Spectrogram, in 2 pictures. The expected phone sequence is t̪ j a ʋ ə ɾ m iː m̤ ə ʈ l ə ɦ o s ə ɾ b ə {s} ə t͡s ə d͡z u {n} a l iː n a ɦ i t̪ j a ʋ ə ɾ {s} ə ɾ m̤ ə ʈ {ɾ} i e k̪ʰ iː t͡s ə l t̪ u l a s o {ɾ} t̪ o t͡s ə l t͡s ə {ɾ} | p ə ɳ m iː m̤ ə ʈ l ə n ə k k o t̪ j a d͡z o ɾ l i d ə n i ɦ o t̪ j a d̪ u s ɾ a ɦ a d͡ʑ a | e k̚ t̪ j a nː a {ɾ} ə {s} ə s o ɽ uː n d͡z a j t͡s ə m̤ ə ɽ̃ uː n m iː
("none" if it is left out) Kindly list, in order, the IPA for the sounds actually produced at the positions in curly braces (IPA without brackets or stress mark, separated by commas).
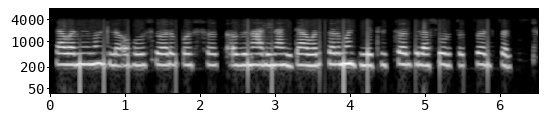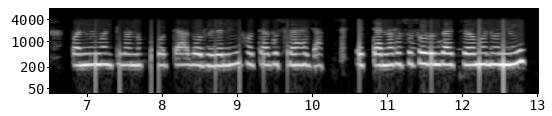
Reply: s, n, s, l, ɽ, l, ɾ, s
